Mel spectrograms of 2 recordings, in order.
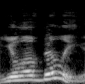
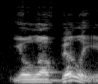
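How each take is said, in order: First: Excited pitch. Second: Said in the usual way. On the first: Retold or imitated. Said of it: "He's like". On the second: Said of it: "But the person's like".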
